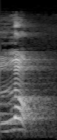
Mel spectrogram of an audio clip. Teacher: પાશ્વિક તો જીભનો આકાર ઊંધા નળિયા જેવો થાય જ્યારે આમ અને હવા જીભની બે બાજુથી નીકળે ત્યારે એને પાશ્વિક સંઘર્ષી વ્યંજન કહેવાય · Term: પાર્શ્વિક ધ્વનિ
